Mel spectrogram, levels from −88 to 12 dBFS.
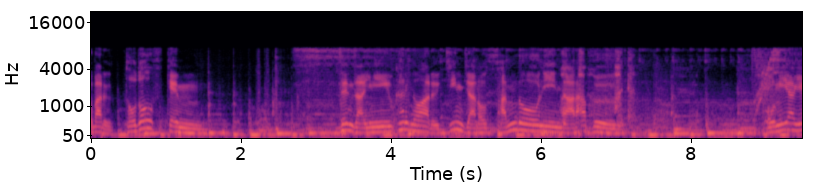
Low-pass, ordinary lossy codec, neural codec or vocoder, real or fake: none; none; codec, 16 kHz, 8 kbps, FunCodec, trained on Chinese and English, 25 frames a second; fake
